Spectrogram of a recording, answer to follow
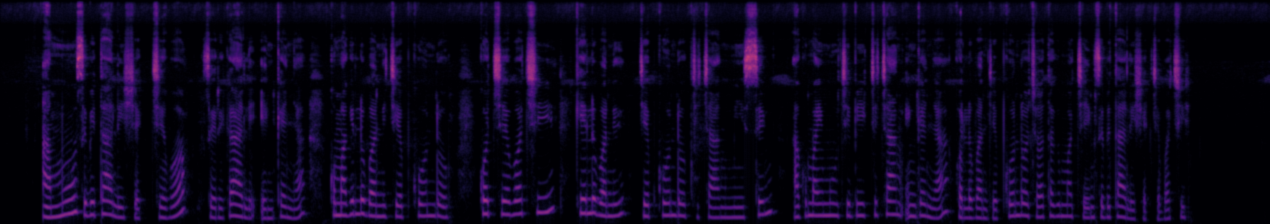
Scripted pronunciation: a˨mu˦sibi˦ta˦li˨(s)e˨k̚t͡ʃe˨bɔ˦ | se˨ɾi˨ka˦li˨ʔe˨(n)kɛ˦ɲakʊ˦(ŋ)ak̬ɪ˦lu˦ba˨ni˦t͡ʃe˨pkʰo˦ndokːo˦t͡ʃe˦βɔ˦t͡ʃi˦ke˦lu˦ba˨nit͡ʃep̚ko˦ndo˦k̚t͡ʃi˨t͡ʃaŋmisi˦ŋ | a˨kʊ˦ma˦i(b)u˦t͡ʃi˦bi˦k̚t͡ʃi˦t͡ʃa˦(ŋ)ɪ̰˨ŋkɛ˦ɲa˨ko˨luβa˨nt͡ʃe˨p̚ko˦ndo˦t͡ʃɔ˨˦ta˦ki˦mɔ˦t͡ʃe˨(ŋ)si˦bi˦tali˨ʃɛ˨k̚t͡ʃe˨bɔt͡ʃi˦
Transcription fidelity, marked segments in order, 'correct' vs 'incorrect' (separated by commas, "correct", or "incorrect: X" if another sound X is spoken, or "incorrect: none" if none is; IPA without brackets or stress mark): incorrect: ʃ, incorrect: ŋ, incorrect: m, incorrect: m, correct, correct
